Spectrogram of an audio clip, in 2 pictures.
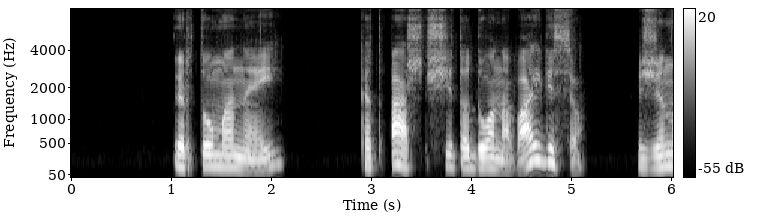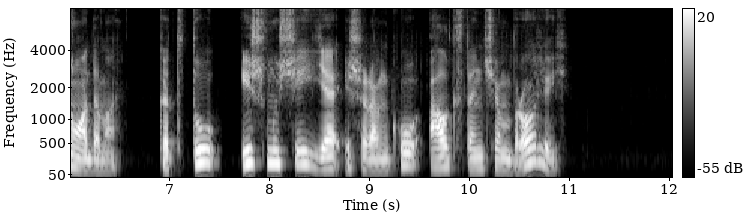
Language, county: Lithuanian, Vilnius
